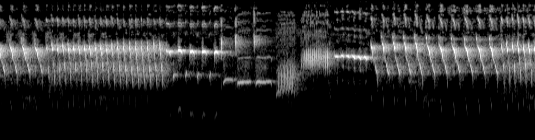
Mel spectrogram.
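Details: Atlantic canary in full song, with rapid rolling trills, a few clear whistled notes and a short harsh buzz in the middle, then fast repeated chirping phrases again.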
